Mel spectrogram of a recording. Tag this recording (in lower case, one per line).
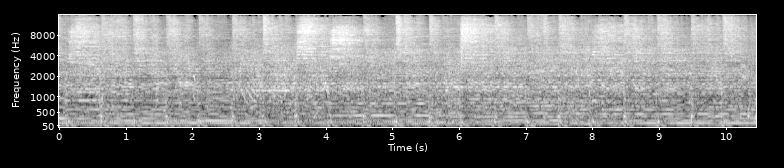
music
rock and roll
